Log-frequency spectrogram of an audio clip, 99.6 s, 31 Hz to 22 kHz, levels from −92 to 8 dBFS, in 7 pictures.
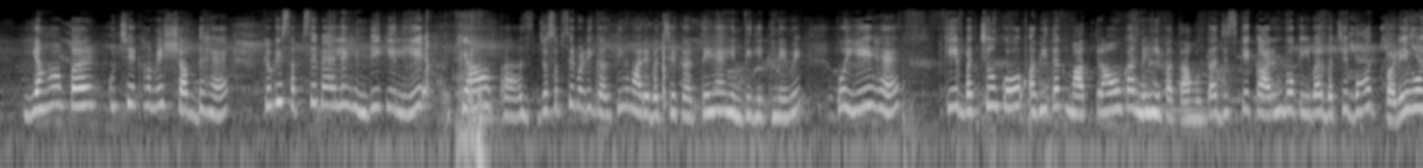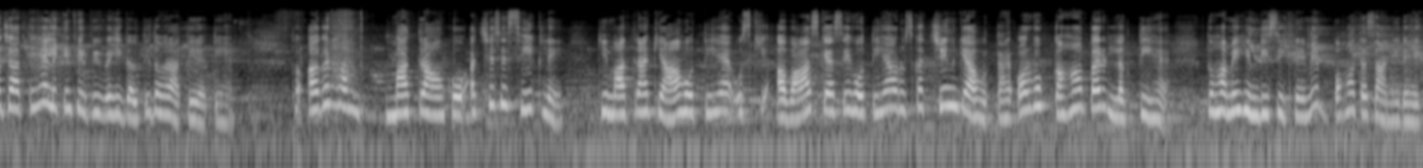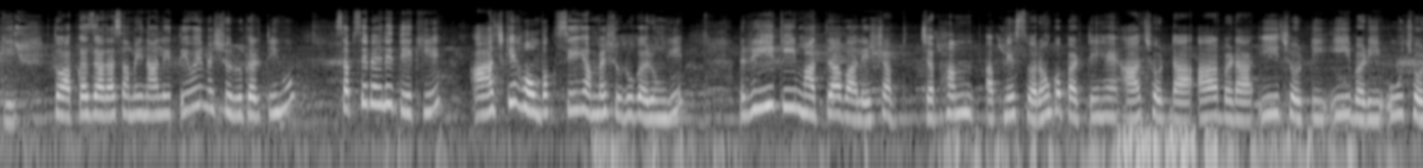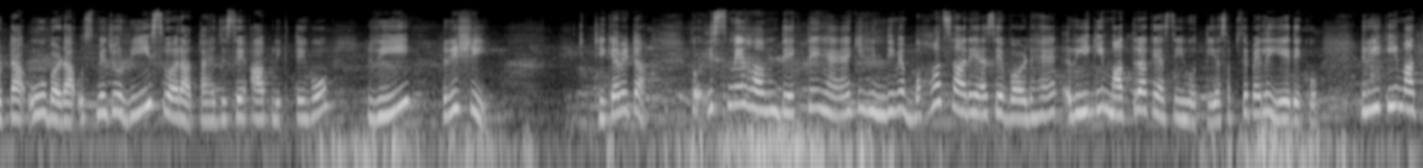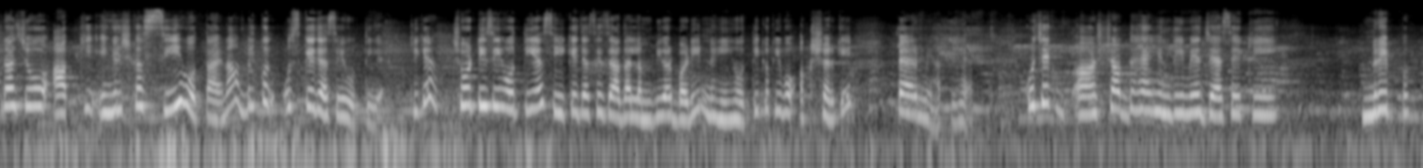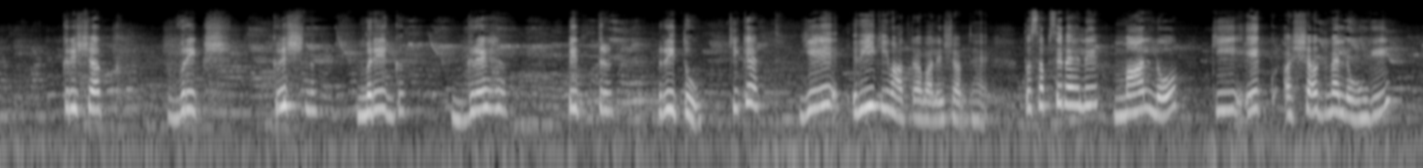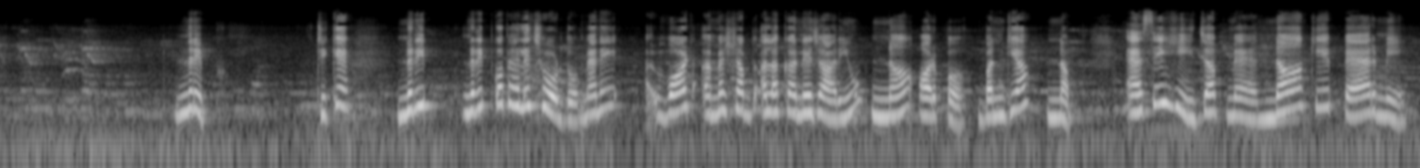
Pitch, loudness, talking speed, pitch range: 275 Hz, -21 LUFS, 170 wpm, 240-315 Hz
